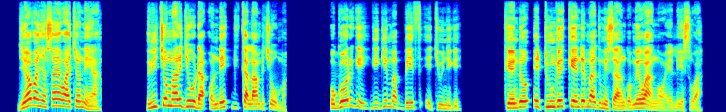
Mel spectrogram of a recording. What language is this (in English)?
Luo (Kenya and Tanzania)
